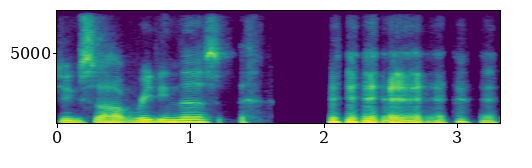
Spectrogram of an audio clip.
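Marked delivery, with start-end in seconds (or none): 1.7-3.2 laughing. Real, not acted. Laughs at chat's Jigsaw joke.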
